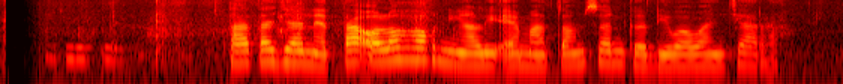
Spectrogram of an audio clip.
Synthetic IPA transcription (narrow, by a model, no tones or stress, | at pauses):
t̪at̪ad͡ʒanɛt̪aʔɔlɔɦɔk̚niŋaliʔɛmat̪ɔmsɔnkɨrdiwawaɲt͡ʃaɾa̰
